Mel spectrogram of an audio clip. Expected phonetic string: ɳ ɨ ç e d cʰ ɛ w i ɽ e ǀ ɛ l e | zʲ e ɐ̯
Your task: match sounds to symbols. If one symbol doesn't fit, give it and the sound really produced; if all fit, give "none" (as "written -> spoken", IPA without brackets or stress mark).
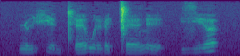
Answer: none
